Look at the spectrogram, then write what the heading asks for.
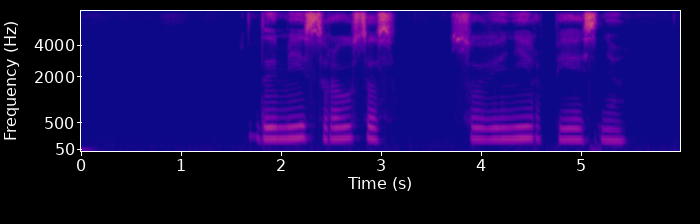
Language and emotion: Russian, sad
